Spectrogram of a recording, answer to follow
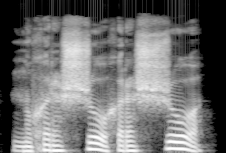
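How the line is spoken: Through gritted teeth. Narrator (Russian): сквозь зубы произнес он

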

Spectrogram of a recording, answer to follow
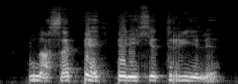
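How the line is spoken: Angry shout. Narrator (Russian): злобно крикнул второй

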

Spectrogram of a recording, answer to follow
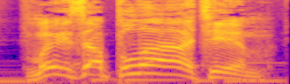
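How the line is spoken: Several voices shouting in chorus. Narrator (Russian): хором выкрикнули несколько голосов из толпы

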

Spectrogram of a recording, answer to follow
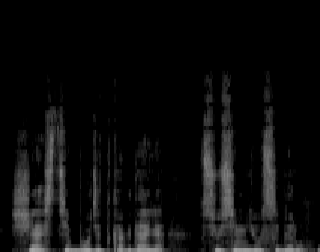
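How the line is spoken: Sad voice. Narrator (Russian): грустно произнесла

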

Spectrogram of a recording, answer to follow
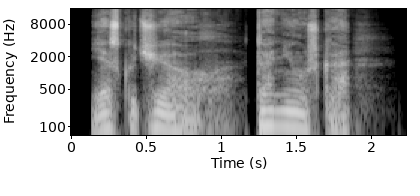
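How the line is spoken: Whisper. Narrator (Russian): прошептал

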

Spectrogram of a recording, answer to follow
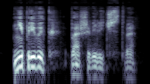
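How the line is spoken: Sighing reply. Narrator (Russian): ответил Лита, вздохнув

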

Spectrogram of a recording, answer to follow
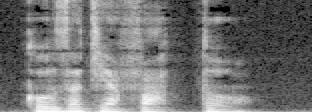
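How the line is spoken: Quiet voice. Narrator (Italian): disse a bassa voce

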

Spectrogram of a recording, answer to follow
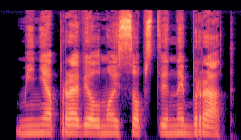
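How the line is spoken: Grumbling. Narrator (Russian): проворчал Ранмир

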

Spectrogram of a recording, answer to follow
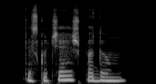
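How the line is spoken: Soft inquiry. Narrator (Russian): негромко поинтересовался Филипп

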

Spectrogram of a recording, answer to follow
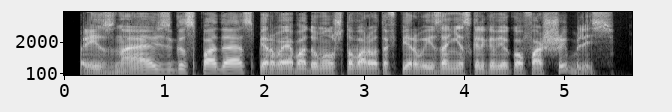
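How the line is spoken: Cold. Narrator (Russian): холодно сказал он

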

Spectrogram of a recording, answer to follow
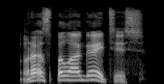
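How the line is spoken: Fat woman's snort. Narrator (Russian): хмыкнула толстуха

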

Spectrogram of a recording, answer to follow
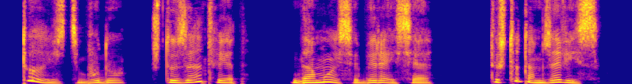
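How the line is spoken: Exclamation. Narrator (Russian): воскликнул Александр

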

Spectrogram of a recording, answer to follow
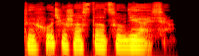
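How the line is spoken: Quiet question. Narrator (Russian): тихо спросил Айнан, должно быть, не желая будить, если она успела уснуть

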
